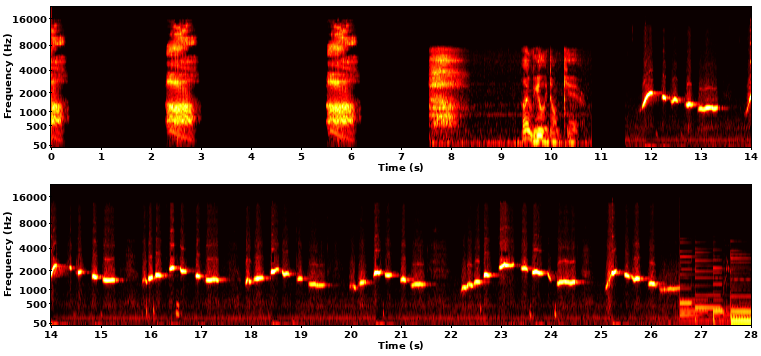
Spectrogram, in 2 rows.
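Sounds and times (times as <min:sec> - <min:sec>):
faint steady hum: 0:07.6 - 0:10.8, 0:11.5 - 0:26.6
person whistling: 0:11.8 - 0:21.6, 0:22.2 - 0:26.6.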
